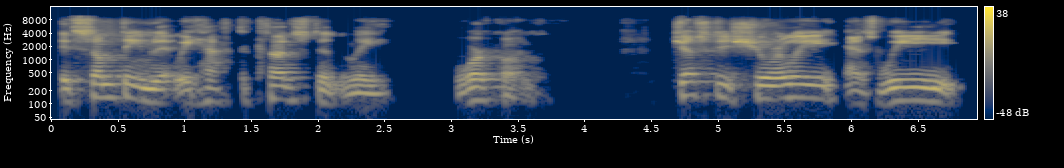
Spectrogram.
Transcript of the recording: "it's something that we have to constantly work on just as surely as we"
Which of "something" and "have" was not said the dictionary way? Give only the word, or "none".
have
